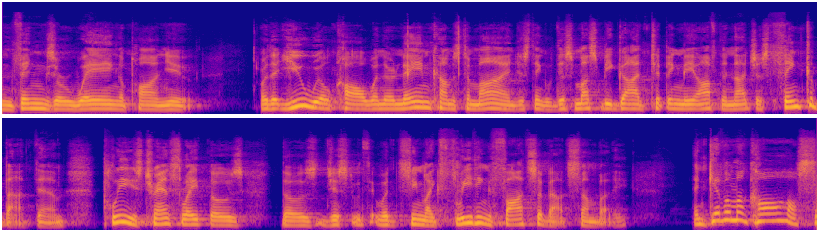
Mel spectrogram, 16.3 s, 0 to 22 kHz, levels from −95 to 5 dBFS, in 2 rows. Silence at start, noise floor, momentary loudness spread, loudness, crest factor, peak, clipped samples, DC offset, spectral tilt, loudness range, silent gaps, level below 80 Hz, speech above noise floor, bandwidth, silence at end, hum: 0 s; -59 dBFS; 8 LU; -19 LUFS; 18 dB; 0 dBFS; under 0.1%; under 0.1%; -6 dB/octave; 2 LU; none; -68 dBFS; 41 dB; 12.5 kHz; 0 s; none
